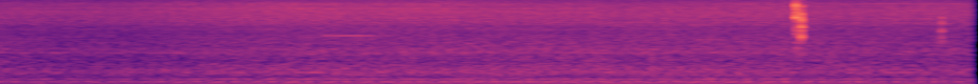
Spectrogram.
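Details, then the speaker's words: Rolls-Royce Silver Spirit III on lift, rear flexi brake pipes replaced, bleeding LHM: engine idling steadily, then short high beep and fainter second one, low hydraulic fluid warning as reservoir float drops. "Just heard the beep. Did you hear that beep there in the car? That was saying low fluid. That's when the the float drops."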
